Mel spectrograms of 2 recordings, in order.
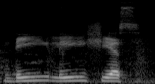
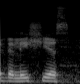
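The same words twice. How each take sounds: First: delicious drawn out slowly, each syllable separate; slow syllable count. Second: Said in the usual way. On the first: Shown as a demonstration. Teacher showing students the syllables, slow and careful. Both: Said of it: "three हैं".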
